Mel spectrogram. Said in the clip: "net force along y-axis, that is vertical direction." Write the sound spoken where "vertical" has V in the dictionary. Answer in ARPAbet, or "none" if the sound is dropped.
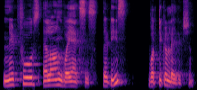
V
